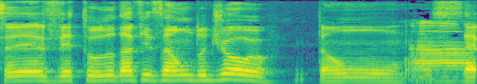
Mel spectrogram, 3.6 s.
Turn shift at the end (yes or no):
no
